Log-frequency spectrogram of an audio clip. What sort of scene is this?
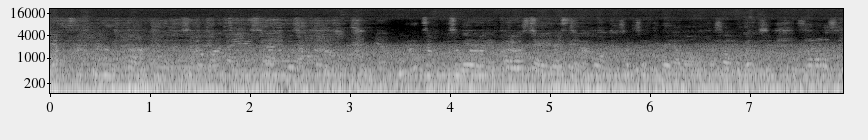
car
